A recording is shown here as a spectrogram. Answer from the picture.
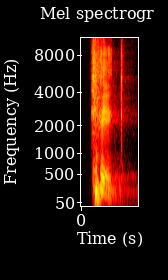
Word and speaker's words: kick: When it comes to this one, your mouth should This is the key to the short vowels. Funnily enough, you make your mouth bigger, kick.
